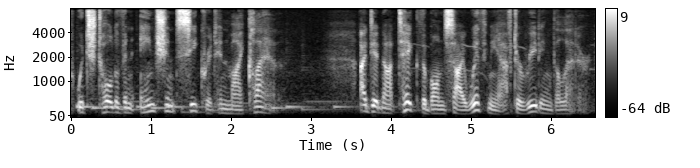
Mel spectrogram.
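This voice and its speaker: A man playing a gentle, reflective young wandering samurai in an anime video game, speaking in a calm, measured, thoughtful way. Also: mid-range voice, lightly acted.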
